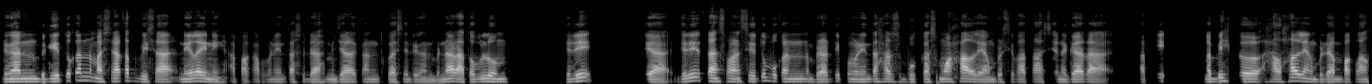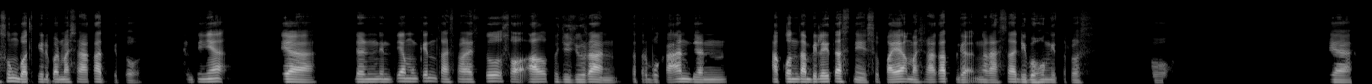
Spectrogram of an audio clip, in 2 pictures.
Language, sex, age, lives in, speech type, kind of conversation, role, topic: Indonesian, male, 20-24, Indonesia, conversation, unstructured, none, Mengapa transparansi pemerintah penting bagi masyarakat?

